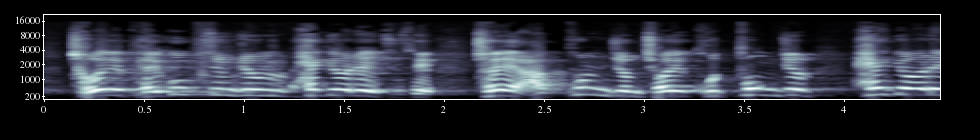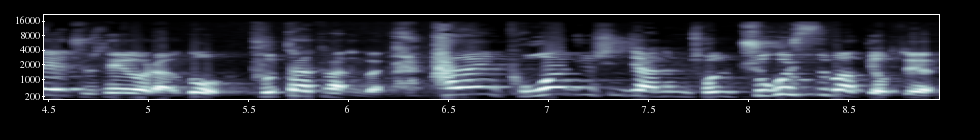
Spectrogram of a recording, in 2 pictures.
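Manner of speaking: high, pressing preacher's plea; impassioned preaching. Acted. Preacher voices a desperate plea to God, impassioned. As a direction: cry out the psalmist's prayer for the congregation.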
